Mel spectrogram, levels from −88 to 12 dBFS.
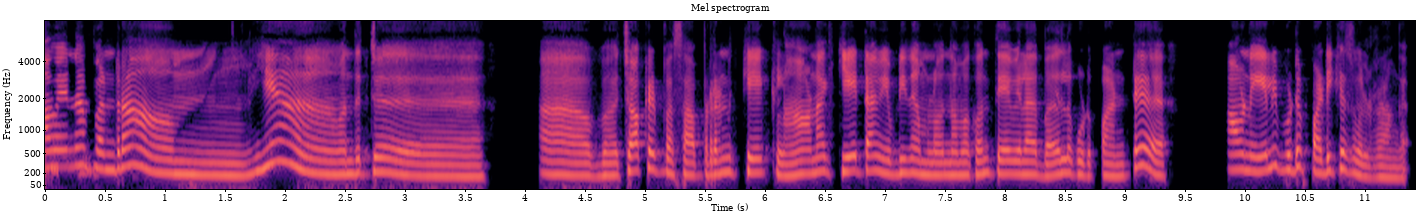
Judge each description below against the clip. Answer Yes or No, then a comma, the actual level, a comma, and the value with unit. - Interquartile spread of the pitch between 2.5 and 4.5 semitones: No, average, 5.1 semitones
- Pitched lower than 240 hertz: Yes, high, 200 Hz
